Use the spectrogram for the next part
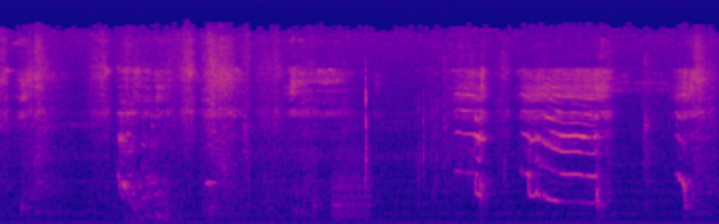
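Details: Boxer dogs Brandy and her son Romyto, the son wanting the other tennis ball: breathy snuffles followed by short bending whines, with one longer wavering whine near the end and a low hum underneath.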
